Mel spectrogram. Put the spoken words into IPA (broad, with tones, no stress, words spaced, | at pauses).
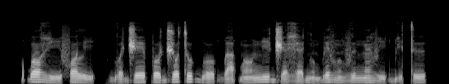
ɓɔ˦ɣiː˨ fɔ˧li˨ | ɡʷɛ˨d͡ʒeː˦ po˧d͡ʒo˦tu˦ ɡ͡boː˨ɡ͡ba˨ ɓɔ̃˨˦ ŋi˦d͡ʒɛ˨ ɣɛ˨˦ɡũ˨ be˧vũ˨ vɨ˦ŋɛ̃˦viː˨ɡ͡bi˨ tɨ˦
